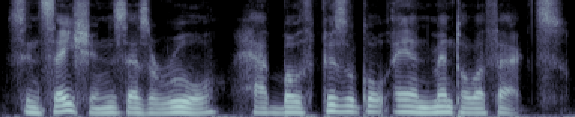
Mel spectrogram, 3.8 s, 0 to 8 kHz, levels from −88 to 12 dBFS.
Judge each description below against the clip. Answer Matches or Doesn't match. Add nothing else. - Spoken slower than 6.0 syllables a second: Matches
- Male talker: Matches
